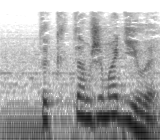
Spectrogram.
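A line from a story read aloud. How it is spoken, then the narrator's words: Excited cry. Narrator (Russian): взволнованно вскрикнул Рон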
